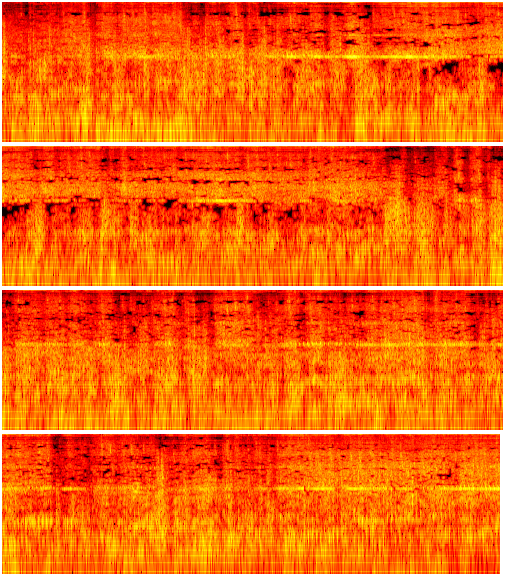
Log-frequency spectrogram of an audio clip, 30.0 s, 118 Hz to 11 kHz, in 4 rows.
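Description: Mi-17-type transport helicopter on the ground with its rotors turning. A steady, dense rotor and engine noise runs throughout, with a thin high turbine whine on top.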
